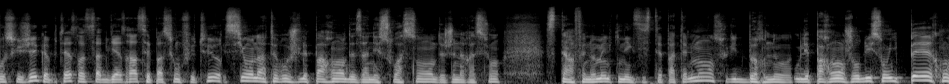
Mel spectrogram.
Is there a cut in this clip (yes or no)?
yes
